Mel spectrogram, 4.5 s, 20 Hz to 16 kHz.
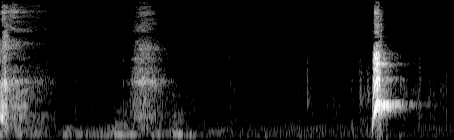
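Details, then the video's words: Hiccups from Bhalu, a Samoyed pup of 11 weeks: soft breathy puffs early on, then a quiet stretch, then a single sharp hiccup with a short squeaky, falling tone. "Samoyed Puppy Has Hiccups!"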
